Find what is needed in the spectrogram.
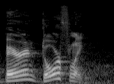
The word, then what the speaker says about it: Barend Dorfling: And then we got a special guest with us, Baron Dorfling.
